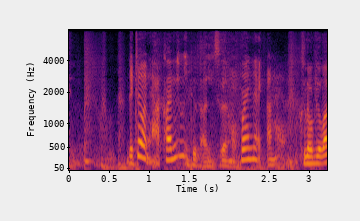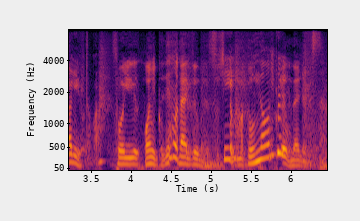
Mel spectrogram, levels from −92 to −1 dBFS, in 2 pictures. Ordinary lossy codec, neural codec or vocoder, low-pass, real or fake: none; codec, 16 kHz, 1 kbps, FreqCodec, larger model; none; fake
